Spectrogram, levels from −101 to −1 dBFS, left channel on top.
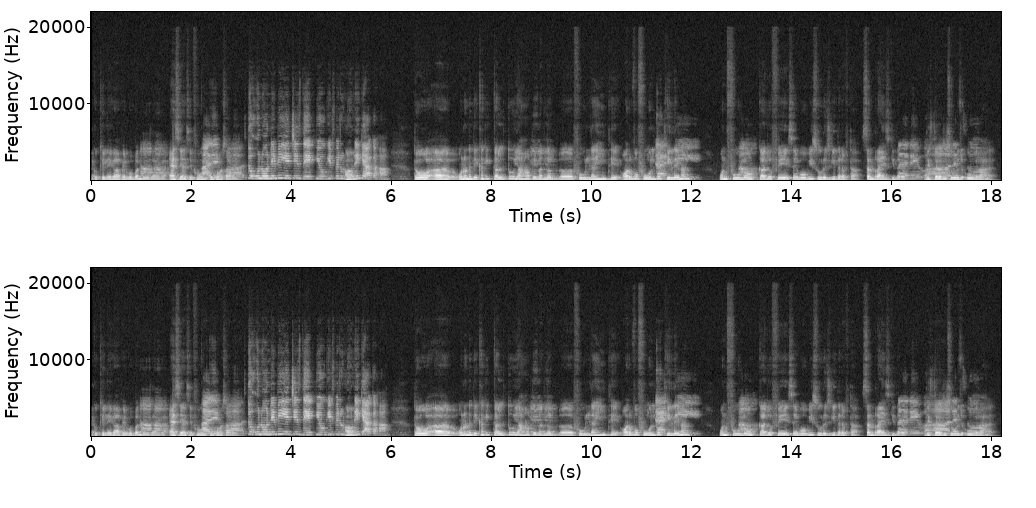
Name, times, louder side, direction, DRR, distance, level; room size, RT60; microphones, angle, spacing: voice 1, 0.0-2.9 5.1-5.3 6.5-12.0 12.6-16.3 16.7-18.0, left 1 dB, 10° left, 0.7 m, -20 dB
voice 2, 1.0-1.6 2.2-5.9 8.8-9.4 11.3-12.1 12.9-13.3 16.1-17.9, right 1 dB, 20° right, 3.0 m, -29 dB
8.9 x 3.1 x 4.6 m
head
